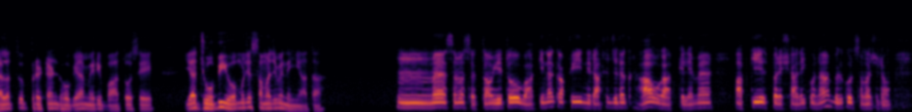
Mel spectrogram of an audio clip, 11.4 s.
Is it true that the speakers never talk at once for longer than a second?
Yes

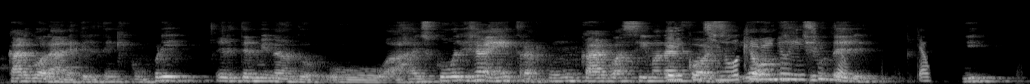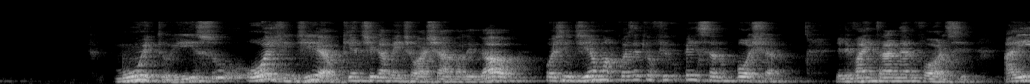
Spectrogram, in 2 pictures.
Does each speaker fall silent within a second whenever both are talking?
No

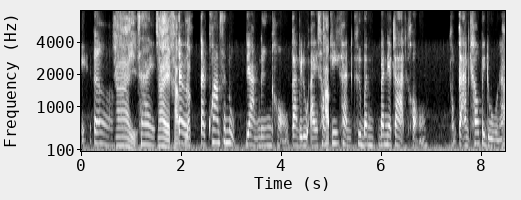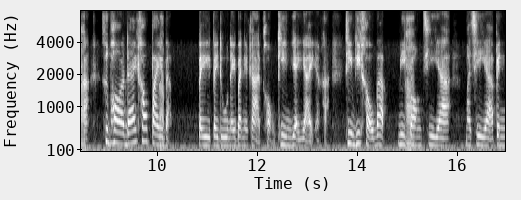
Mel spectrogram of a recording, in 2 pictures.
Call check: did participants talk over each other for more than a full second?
No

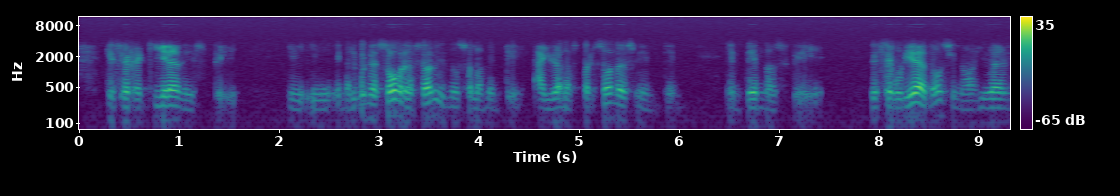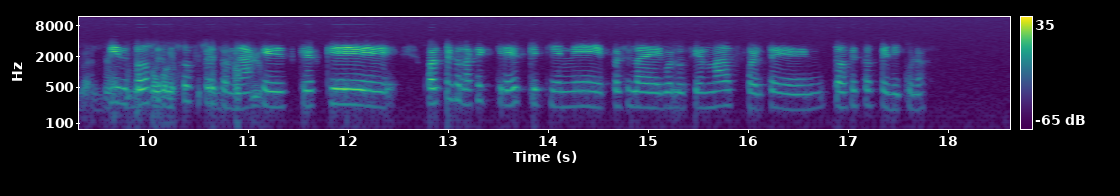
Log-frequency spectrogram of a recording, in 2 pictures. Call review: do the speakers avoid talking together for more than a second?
No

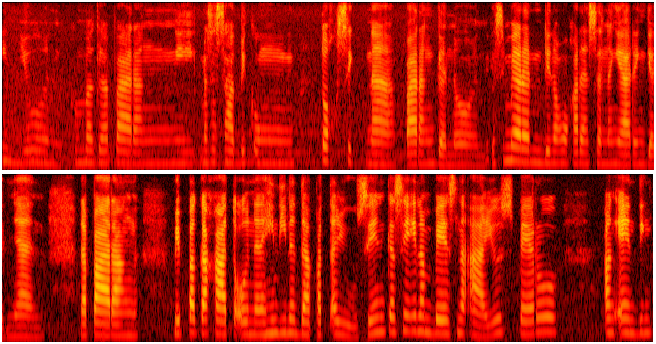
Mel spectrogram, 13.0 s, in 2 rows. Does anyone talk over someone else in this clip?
No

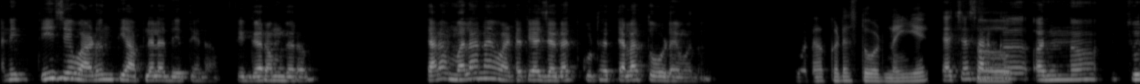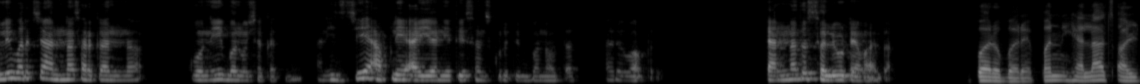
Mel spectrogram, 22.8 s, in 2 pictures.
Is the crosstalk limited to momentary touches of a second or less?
Yes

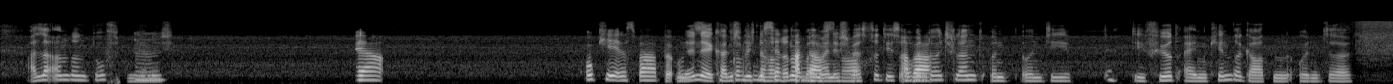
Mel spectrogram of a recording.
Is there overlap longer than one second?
Yes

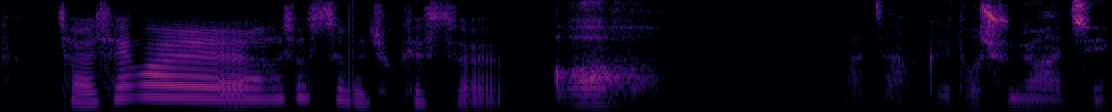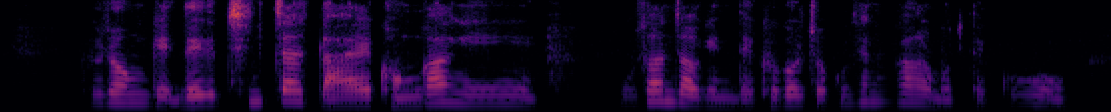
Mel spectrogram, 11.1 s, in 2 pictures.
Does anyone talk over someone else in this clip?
No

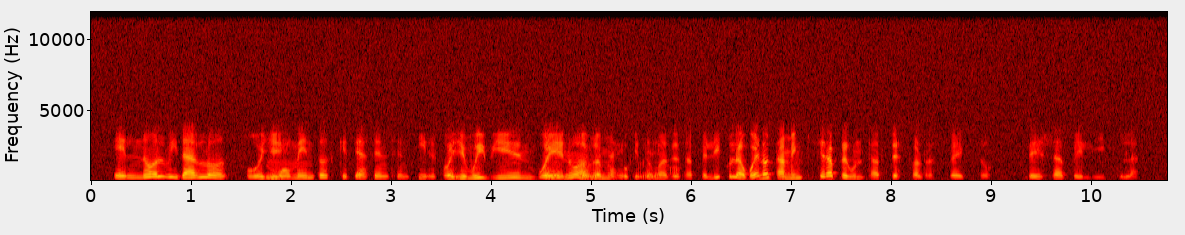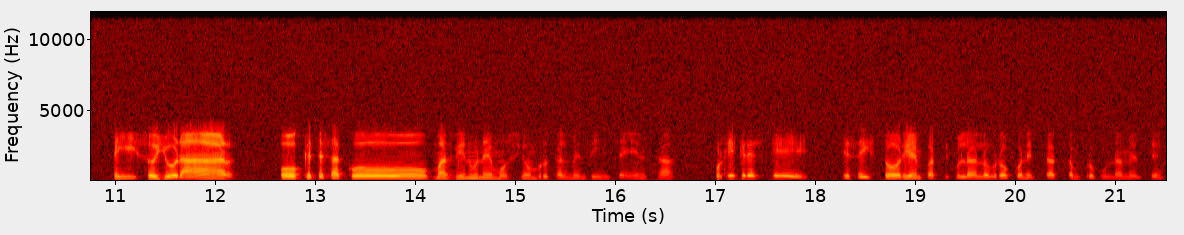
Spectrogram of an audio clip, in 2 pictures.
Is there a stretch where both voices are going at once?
Yes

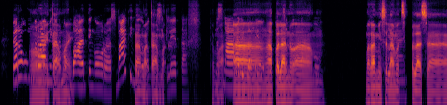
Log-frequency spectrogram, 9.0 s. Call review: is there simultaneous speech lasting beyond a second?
Yes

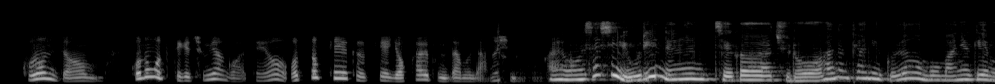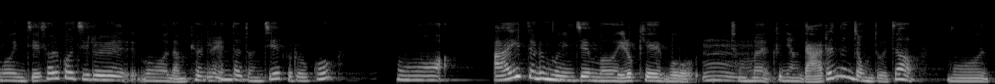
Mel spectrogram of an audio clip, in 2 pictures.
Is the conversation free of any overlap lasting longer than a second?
Yes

